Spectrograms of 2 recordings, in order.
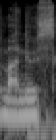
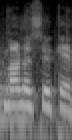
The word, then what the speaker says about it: Monosuke: I guess Manusuke is the way to pronounce his name. We've been saying Monosuke. Oh. I like Monosuke better though.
